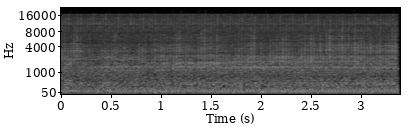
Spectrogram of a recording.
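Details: VW/Audi 1.8T AEB petrol at idle with a fast, loose ticking rattle about four per second, loudest at the chain tensioner side at the rear; hydraulic lifters suspected, chain tensioner suspected worn, unconfirmed.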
